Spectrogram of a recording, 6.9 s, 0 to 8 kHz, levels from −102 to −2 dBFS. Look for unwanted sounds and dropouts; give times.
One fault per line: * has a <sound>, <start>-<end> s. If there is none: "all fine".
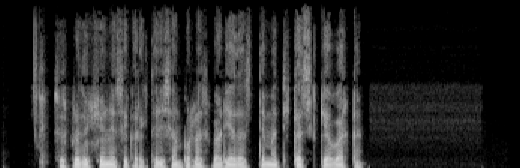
all fine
